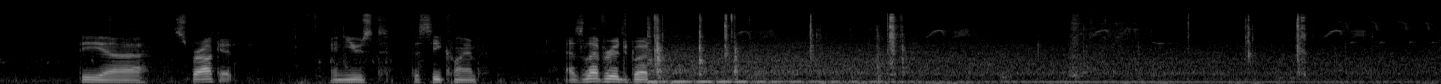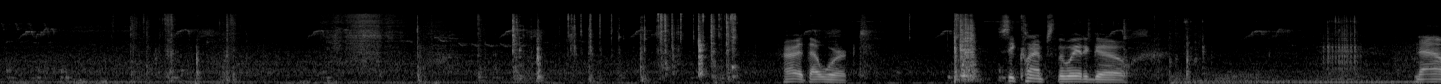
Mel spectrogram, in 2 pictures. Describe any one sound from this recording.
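Metal tools clink and click against engine parts.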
